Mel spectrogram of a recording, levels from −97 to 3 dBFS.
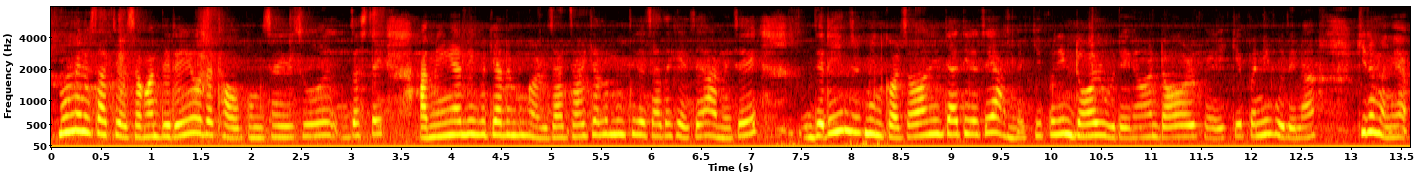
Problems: background sounds at intervals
